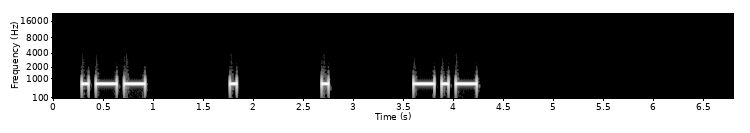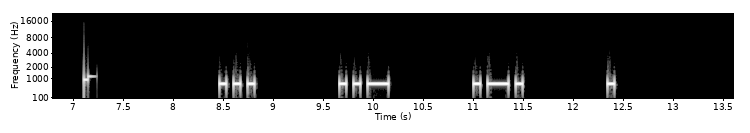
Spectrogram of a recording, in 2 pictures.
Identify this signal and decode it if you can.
Morse code, heard as a keyed tone, about 17 wpm, spaced as for 8 wpm, 700 Hz. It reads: WEEK SURE
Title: 4x Character Spacing - Top 500 Words - 17wpm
